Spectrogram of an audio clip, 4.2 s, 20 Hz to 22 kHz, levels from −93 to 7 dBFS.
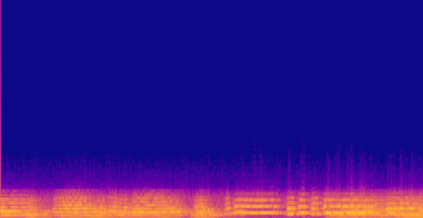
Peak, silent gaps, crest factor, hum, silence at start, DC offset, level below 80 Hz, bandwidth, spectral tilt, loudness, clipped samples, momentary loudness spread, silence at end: -2 dBFS; none; 12 dB; none; 0 s; under 0.1%; -54 dBFS; 3.3 kHz; -9.5 dB/octave; -13 LUFS; under 0.1%; 6 LU; 0 s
